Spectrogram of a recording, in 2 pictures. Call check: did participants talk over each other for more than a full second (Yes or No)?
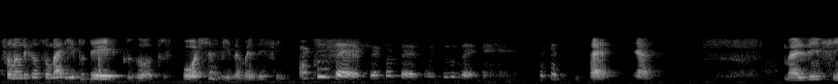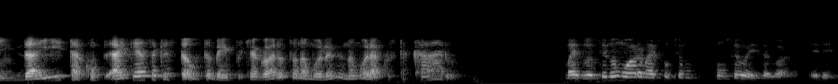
No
